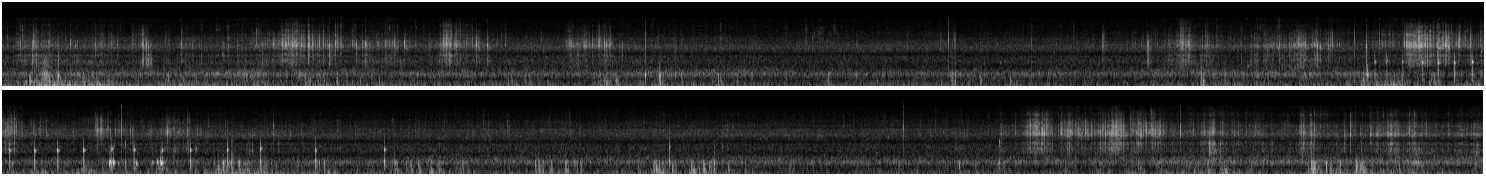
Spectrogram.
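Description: Water gurgles and bubbles, heard from underwater.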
